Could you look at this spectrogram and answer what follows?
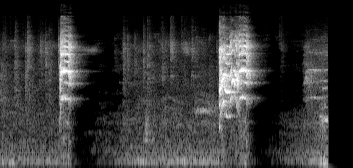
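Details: Green pet parrot letting out two loud, harsh, raspy squawks about three seconds apart, each lasting roughly half a second, then a softer, shorter squawk near the end, with quiet room noise between.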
